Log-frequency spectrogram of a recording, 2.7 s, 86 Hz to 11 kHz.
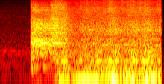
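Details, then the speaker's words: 1974 Dodge Charger after sitting two years, after fitting a carburetor base gasket and spacer to cure the vacuum leak: catches straight away, settles into a firm even burble with a crisp rev, no stumbling; running properly. "so i guess it runs pretty well"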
